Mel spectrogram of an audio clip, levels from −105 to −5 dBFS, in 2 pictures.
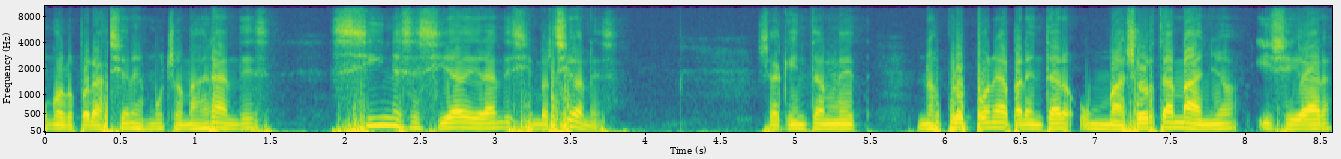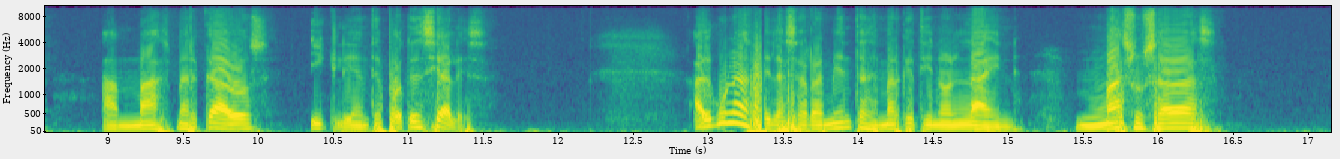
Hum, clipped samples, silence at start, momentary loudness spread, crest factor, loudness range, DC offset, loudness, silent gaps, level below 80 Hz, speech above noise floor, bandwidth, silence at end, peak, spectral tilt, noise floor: none; under 0.1%; 0 s; 11 LU; 8 dB; 3 LU; under 0.1%; -9 LUFS; none; -18 dBFS; 35 dB; 10.5 kHz; 0.15 s; 0 dBFS; -6 dB/octave; -42 dBFS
